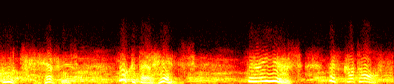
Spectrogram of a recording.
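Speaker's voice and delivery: high, loud horrified cries; rising horror, loud and high. Acted. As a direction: recoil in shock at mutilated men. Professor sees spies' cut ears.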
